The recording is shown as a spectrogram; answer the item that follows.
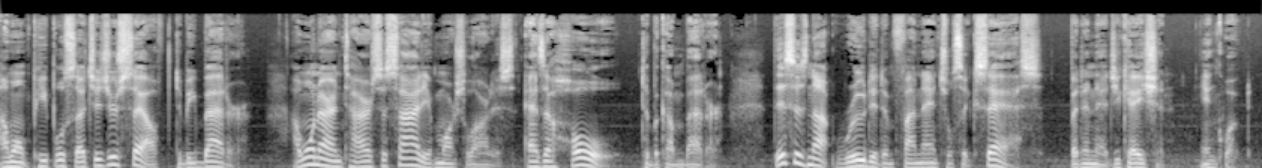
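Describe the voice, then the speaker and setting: A man speaks with a Southern US accent at a moderate pace. His medium pitch swings very widely. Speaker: podcast host, martial arts teacher. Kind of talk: podcast episode with book review and sponsor read.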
